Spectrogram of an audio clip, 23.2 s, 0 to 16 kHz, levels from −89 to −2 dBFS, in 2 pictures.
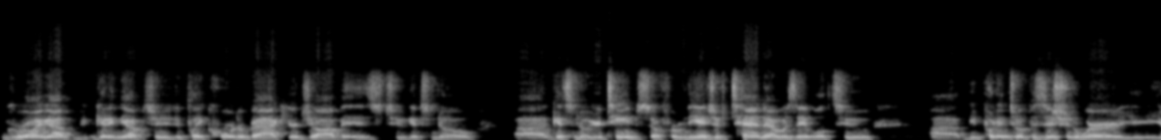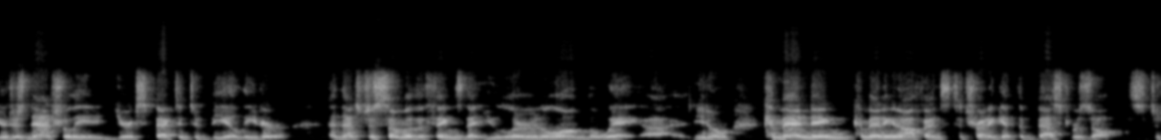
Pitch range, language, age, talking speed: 145-175 Hz, English, 30-49, 195 wpm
